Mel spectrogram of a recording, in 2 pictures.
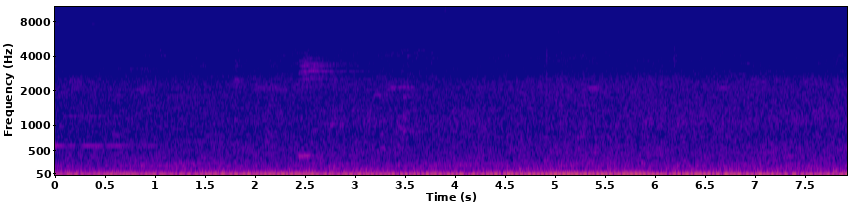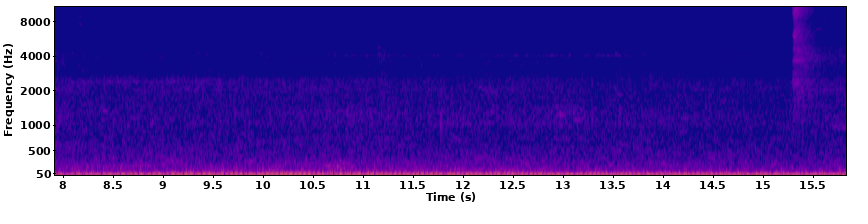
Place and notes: Quxi Road, Huangpu District - on the road
Walking on the road, Follow the footsteps, Traffic Sound, Students voice conversation, Pulling a small suitcase voice, Binaural recording, Zoom H6+ Soundman OKM II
